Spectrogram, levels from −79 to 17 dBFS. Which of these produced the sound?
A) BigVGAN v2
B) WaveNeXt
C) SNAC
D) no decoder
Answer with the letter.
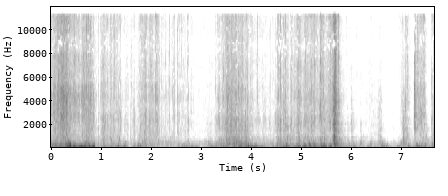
D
